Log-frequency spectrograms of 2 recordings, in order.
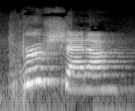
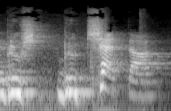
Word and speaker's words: bruschetta: Bruschetta. E questo davvero volevo spiegare perché in inglese la CH insieme si pronuncia CH, quindi sì, dovrebbe essere bruschetta, ma gli americani dicono bruschetta senza la doppia lettera.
